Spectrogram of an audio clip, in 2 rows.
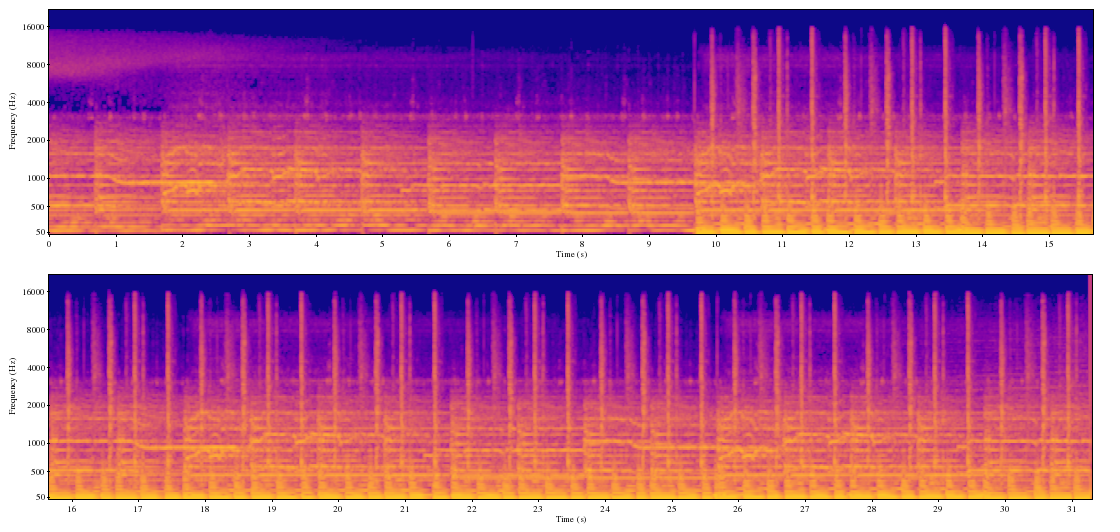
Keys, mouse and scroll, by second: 1.7 Return, 2.4 Return, 8.5 alt+click, 17.1 f.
